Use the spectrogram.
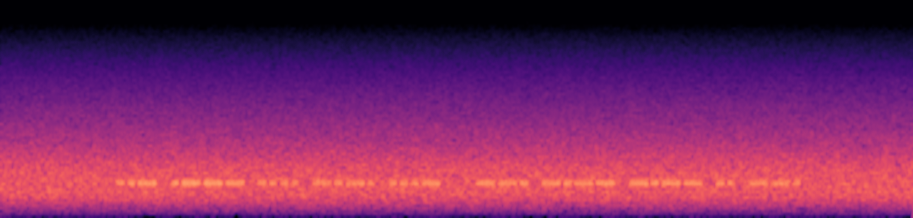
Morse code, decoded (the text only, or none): UJHCV GYYIG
